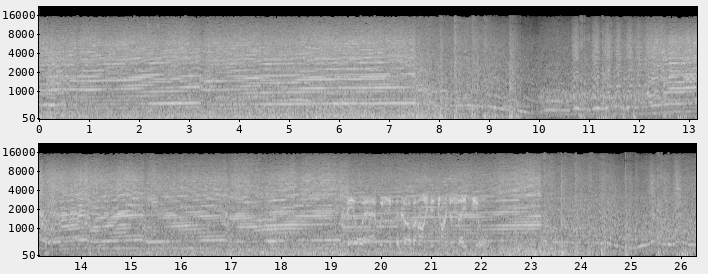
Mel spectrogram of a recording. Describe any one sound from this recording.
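A racing car engine screams at high revs, dropping in pitch with each gear change and rising again as it speeds up.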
